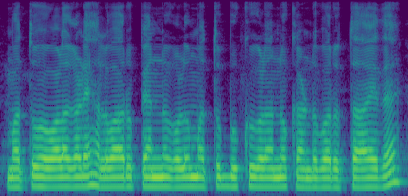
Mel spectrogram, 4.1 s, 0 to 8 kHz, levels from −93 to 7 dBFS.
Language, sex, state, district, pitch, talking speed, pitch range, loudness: Kannada, male, Karnataka, Bidar, 145 Hz, 130 wpm, 140-150 Hz, -14 LUFS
